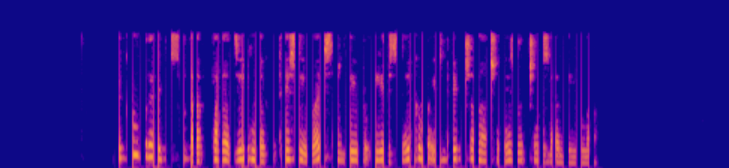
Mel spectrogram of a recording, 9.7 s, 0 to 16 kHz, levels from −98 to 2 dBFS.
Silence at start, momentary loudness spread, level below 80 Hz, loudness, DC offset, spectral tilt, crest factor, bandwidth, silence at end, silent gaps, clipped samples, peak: 1.6 s; 11 LU; -60 dBFS; -26 LUFS; under 0.1%; -3.5 dB/octave; 20 dB; 7.8 kHz; 1.9 s; 2.39-2.43 s, 3.93-3.97 s, 4.61-4.65 s, 4.93-4.99 s; under 0.1%; -8 dBFS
